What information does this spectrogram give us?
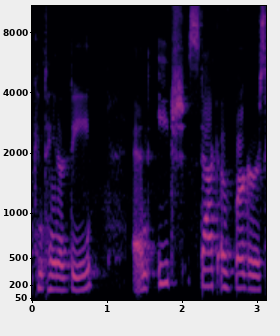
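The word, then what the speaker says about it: containerd: advantages most Cloud providers default to containered which is actually pronounced container D and each stack of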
